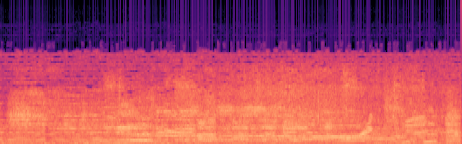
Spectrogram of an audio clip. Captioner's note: evil laughter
